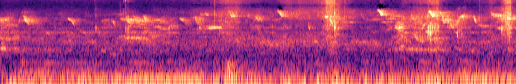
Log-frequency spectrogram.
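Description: Faint birdsong outdoors: many short, falling chirps from several birds, scattered through the whole stretch, over a steady low rumble.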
